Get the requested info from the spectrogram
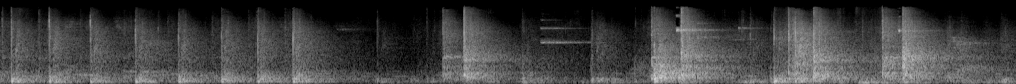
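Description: A squash rally: the ball is struck by rackets and smacks off the court walls, several sharp echoing hits, with louder strikes in the second half. Short high sneaker squeaks on the wooden floor come around the middle.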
